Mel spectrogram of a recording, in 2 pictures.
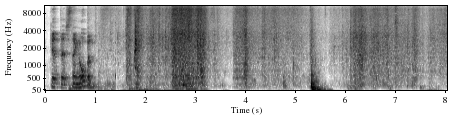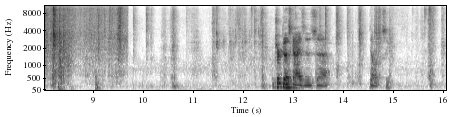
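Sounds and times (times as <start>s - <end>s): packaging ripping and rustling: 1.1s - 9.8s, 11.3s - 12.6s, 13.4s - 16.0s
heavy thump: 5.3s - 5.8s.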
